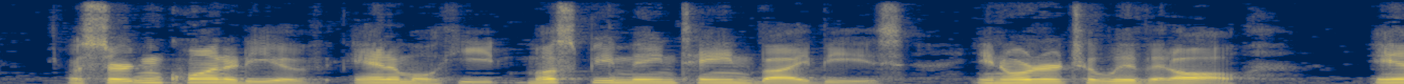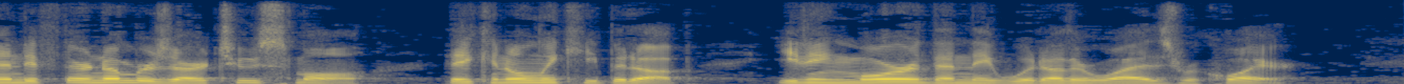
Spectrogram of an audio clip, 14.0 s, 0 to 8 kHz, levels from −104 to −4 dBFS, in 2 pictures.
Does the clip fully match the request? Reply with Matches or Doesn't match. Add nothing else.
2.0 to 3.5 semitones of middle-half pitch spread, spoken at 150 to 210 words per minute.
Matches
